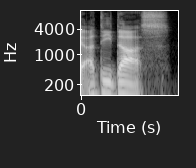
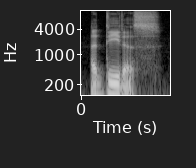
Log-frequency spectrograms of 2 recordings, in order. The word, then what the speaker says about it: Adidas: JP Dana Book says, how do you pronounce Adidas? I've heard some people say Adidas, but everyone that I've ever heard say it says Adidas.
